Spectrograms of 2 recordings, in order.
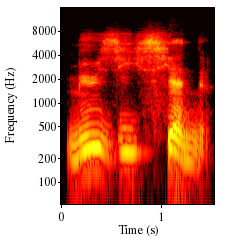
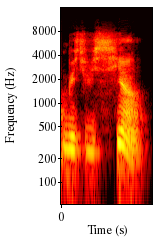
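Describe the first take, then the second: First: The word ends in a clear n sound. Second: The word ends in a nasal vowel. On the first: The speaker calls it right. "this one is pronounced musicienne" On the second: The speaker calls it wrong. "Not musicien"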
